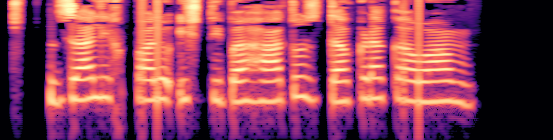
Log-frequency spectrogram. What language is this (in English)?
Pashto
